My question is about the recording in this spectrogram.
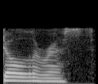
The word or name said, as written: dolorous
